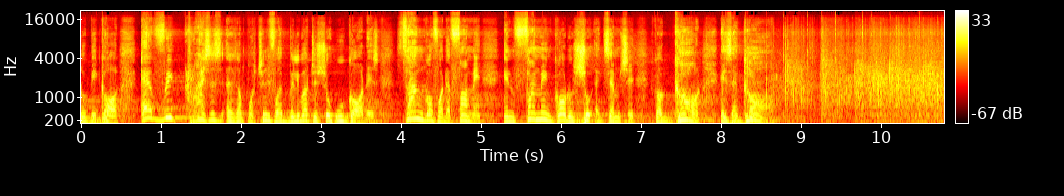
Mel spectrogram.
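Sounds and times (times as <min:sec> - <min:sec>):
speech: 0:00.0 - 0:09.0
audience clapping: 0:08.3 - 0:10.7.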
